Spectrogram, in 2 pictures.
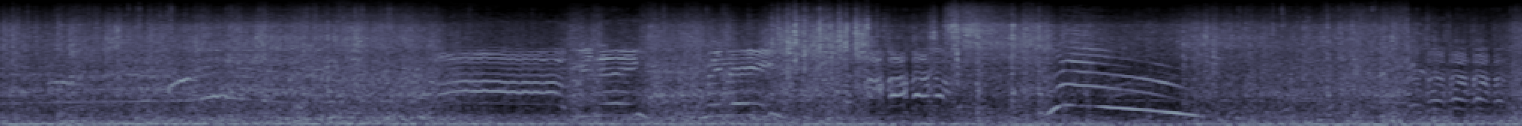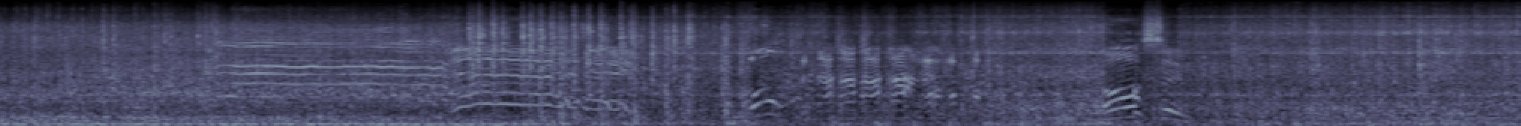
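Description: A small Wacky Worm (Caterpillar) family roller coaster train running round its track with a steady low rumble, which eases about fourteen seconds in. Riders let out several rising-and-falling 'woo' whoops over it.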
